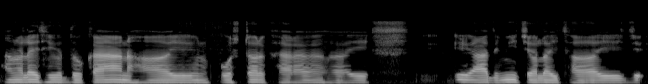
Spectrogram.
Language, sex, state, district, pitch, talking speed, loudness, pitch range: Bajjika, male, Bihar, Vaishali, 100 Hz, 150 wpm, -27 LUFS, 95-105 Hz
